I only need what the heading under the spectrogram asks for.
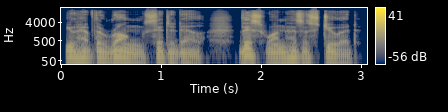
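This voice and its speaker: An imperious older detective as a male narrator plays him, with an extremely low voice and a dry, close sound. He hands down formal, measured judgments in a stern, unhurried way, as in an audiobook mystery. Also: slightly rough, no room sound, full character voice. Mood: stern, unruffled. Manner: formal, measured, clipped pronouncements.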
